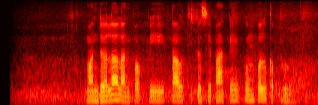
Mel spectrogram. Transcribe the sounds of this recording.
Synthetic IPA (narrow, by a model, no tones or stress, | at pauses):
mɔnd̪ɔlɔlanpɔpit̪aud̪̥i̤ɡ̥ɔ̤sipakekumpʊlkəb̥ṳ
